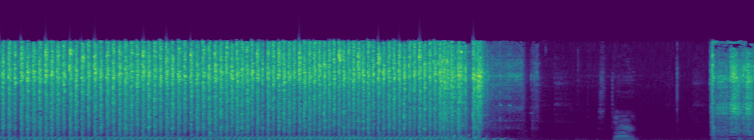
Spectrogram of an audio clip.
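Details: Carbureted Mitsubishi Lancer after a poorly done overhaul, under test: catches and settles into an even idle about four beats a second, then shut off; steady with no misfire.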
